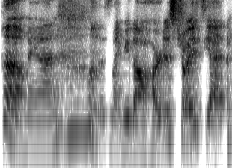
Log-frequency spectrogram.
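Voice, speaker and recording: A woman's voice: mid-range voice, big pitch swings, a little slow, bright, forceful tone, full character voice. A woman playing a flippant, self-centred adventurer in improvised role-play, talking in a casual, defensive, exasperated way. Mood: torn, smug.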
